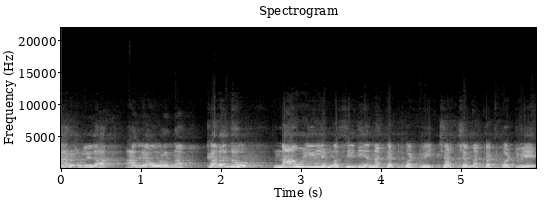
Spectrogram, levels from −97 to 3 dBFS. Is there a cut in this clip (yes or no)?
no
